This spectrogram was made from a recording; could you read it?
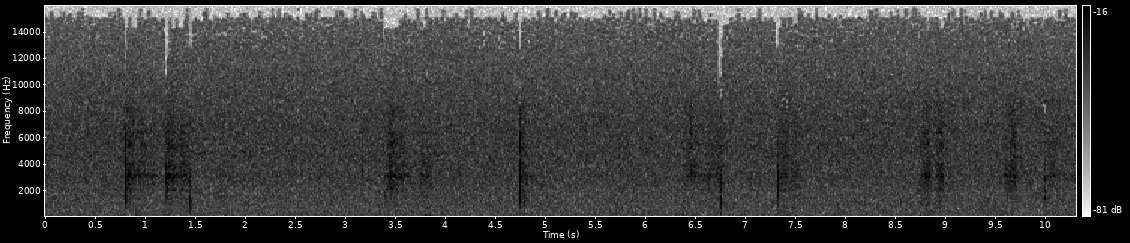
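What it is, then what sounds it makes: Varnished wooden table. Long painted acrylic nails tap and click on a flat, solid wooden tabletop with a glossy varnish. Four sharp, bright clicks stand out, with softer scattered taps and faint scratchy rustles in between over a steady low hiss. Each click dies away almost instantly.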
